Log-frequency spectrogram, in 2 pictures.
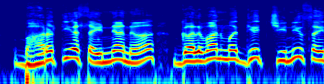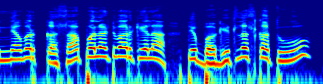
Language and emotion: Marathi, happy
